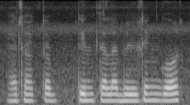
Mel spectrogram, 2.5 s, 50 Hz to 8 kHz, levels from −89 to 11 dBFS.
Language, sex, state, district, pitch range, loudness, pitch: Bengali, female, Assam, Hailakandi, 175-185 Hz, -15 LUFS, 180 Hz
